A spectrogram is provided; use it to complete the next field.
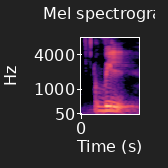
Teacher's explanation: வாவ் அப்படிங்கிறது ஷஃபத்தான உதழ் எழுத்து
